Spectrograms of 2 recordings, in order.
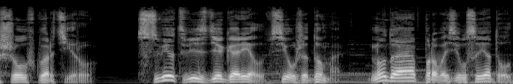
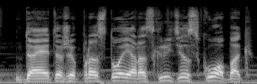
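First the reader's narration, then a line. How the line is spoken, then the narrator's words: Yelling. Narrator (Russian): Орала Лиза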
